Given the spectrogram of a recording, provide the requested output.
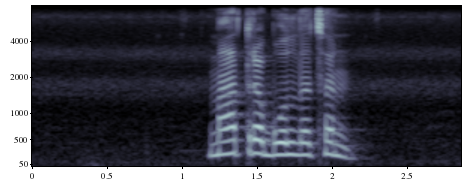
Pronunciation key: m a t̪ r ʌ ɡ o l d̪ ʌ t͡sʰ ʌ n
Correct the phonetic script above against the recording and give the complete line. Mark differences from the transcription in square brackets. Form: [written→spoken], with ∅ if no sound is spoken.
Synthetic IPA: m a t̪ r ʌ [ɡ→b] o l d̪ ʌ t͡sʰ ʌ n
